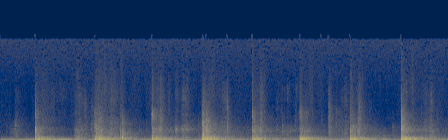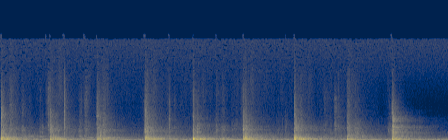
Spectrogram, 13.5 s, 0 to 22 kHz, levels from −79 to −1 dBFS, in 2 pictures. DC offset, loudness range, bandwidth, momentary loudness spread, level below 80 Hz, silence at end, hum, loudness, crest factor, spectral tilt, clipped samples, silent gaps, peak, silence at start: under 0.1%; 2 LU; 17 kHz; 11 LU; -42 dBFS; 0 s; none; -29 LUFS; 24 dB; -6 dB/octave; under 0.1%; none; -4 dBFS; 0 s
